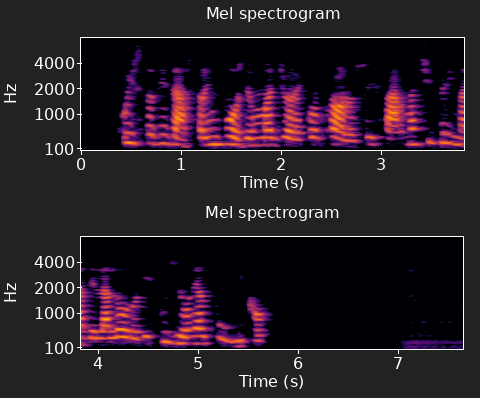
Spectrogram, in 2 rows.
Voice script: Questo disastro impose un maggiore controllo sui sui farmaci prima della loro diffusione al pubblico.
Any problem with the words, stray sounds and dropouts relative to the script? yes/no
yes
